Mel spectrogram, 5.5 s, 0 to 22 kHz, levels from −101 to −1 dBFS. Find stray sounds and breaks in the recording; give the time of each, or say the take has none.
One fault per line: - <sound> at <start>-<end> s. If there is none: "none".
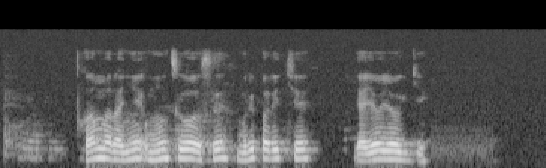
none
